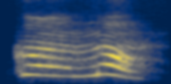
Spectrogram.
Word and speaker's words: comment: we'll go very slowly the first word that you can see with the spelling is c-o-m-m-e-n-t which is like commend in english the pronunciation is como so forget the english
